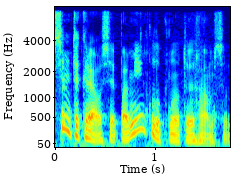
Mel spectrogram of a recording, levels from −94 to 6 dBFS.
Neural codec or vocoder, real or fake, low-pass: none; real; 7.2 kHz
